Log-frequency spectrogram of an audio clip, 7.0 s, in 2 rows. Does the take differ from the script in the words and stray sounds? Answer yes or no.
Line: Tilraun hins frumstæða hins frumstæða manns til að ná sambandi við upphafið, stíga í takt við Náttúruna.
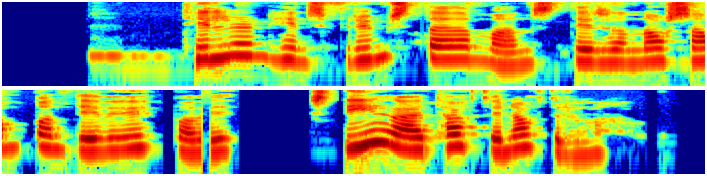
yes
